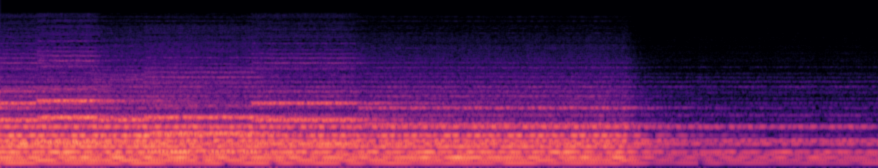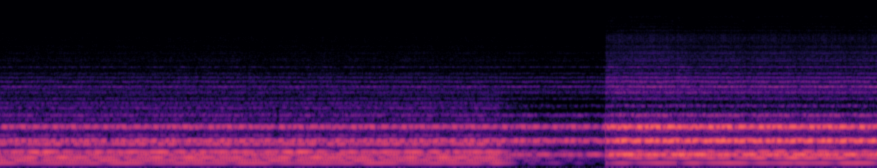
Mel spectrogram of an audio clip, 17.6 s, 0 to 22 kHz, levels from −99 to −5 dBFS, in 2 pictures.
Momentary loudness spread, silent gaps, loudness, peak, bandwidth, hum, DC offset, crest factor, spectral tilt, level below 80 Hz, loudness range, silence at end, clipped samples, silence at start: 17 LU; none; -30 LUFS; -14 dBFS; 11.5 kHz; none; under 0.1%; 18 dB; -8 dB/octave; -74 dBFS; 15 LU; 0 s; under 0.1%; 0 s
